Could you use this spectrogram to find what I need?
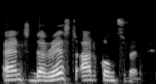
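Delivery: very slow, word by word; slow dictation. Shown as a demonstration. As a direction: dictate it so students can write. Teacher dictating a note.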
